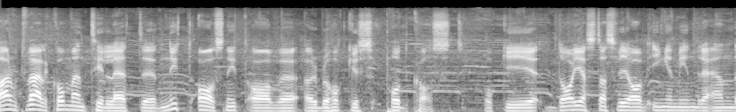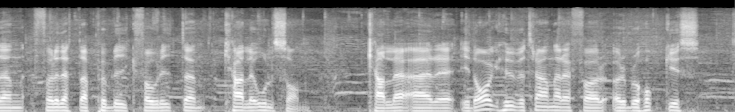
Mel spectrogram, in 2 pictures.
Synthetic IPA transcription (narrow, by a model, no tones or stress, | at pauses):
vaɾmt̪vɛːlkʰɔmːənt̪ʰɪlɛt̪nʏt̪ʰːɑːvsnɪt̪ʰːavʔœɾbɾʊɦɔkːɪspʰɔd̪kʰɑ̰ːst̪ | ɔkɪd̪ɑːjɛst̪asvɪavɪ̰ŋːənmɪnd̪ɾəʔɛnd̪ɛnfœːɾd̪ɛt̪ːapʰɵbliːkfavʊɾiːt̪ənkʰalːəʊlsɔ̰n | kʰalːəʔæɾɪd̪ɑːɡɦʉ̟ːvɵd̪̚t̪ʰɾɛːnaɾəfœɾœɾbɾʊɦɔkːɪs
